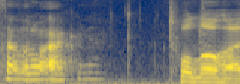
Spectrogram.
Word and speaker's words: TWLOHA: Twaloha. It's like aloha with a TW in the beginning.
